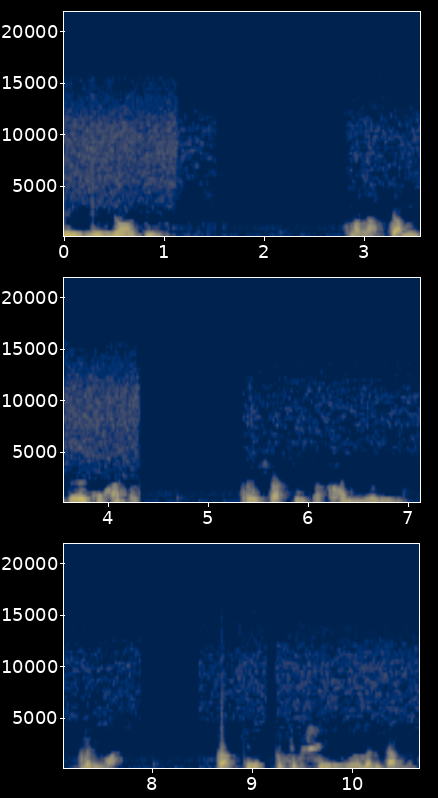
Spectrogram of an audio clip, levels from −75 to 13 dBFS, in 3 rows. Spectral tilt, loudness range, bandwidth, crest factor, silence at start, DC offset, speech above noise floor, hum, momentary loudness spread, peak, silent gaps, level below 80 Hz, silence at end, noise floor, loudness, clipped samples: -9 dB/octave; 4 LU; 13.5 kHz; 20 dB; 0 s; under 0.1%; 51 dB; none; 15 LU; 0 dBFS; none; -52 dBFS; 0.1 s; -69 dBFS; -19 LUFS; under 0.1%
